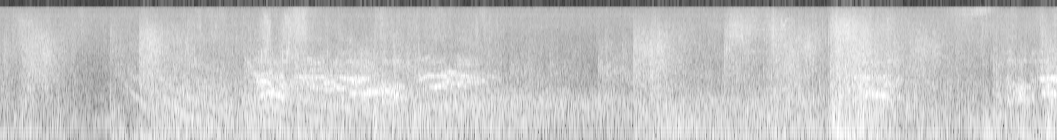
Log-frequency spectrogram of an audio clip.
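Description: Laser blasts and energy weapons fire in rapid bursts.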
